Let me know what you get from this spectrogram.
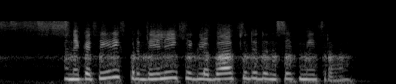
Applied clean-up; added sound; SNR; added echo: neural mask model RNNoise.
